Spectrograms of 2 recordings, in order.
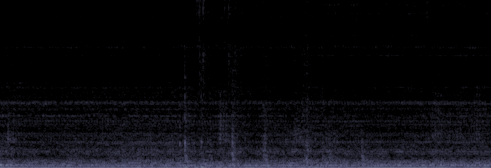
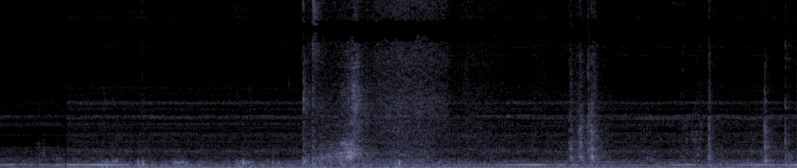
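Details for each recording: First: Refrigerator that buzzed intermittently, after fiddling with the box on top of the rear compressor motor: the bad noise has stopped, leaving a steady low compressor hum with no buzzing or rattle. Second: Refrigerator with steady low hum and an intermittent rough buzz from the back; a loose water drip tray vibrating on the compressor, noise dropping once the tray is secured.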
